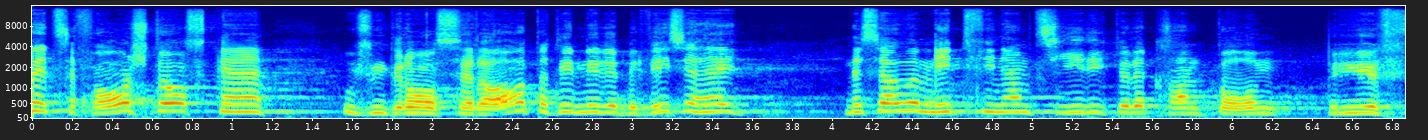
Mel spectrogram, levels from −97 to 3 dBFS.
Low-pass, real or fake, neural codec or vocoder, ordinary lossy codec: 14.4 kHz; fake; codec, 44.1 kHz, 2.6 kbps, SNAC; none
